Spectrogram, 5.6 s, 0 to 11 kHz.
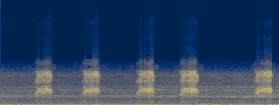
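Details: ['Owl at night, 28 December 2014 at 9:42 PM, as the male brings a third mouse; five harsh, hissing screeches, each about a third of a second, repeated roughly once a second over a steady low hum.']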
